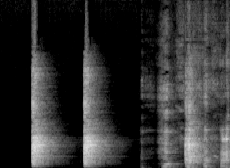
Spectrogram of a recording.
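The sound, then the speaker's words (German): Two sharp, loud claps ring out with short decaying tails, followed by a denser, overlapping burst of clapping, like a brief canned applause effect, played by a Google smart speaker on voice command. No one speaks. “Genau dieser Applaus, den hätte ich dir jetzt auch gegeben.”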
